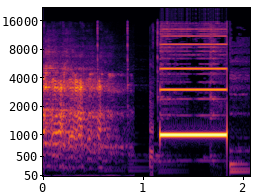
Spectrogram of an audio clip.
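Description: Laughter over background music, then about a second in a loud, steady, high electronic bleep tone that lasts under a second and cuts off sharply.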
